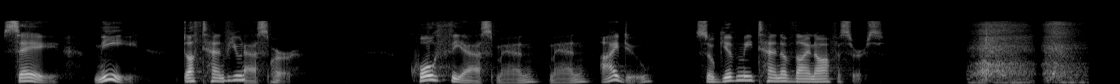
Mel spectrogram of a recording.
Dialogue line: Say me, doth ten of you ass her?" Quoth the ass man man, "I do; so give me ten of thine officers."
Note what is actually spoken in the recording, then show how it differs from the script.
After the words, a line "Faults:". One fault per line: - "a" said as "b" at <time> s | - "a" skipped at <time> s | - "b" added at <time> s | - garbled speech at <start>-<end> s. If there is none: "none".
Say me, doth ten of you ass her?" Quoth the ass man man, "I do; so give me ten of thine officers."
Faults:
none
